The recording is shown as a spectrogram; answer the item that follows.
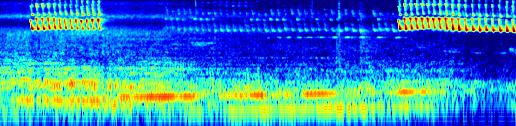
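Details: Asian pied starling singing canary imitations for training other birds: two bursts of fast, high rattling trills around low traffic rumble from passing vehicles.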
